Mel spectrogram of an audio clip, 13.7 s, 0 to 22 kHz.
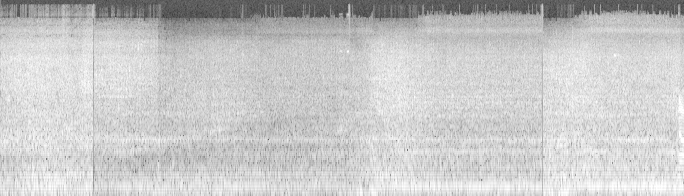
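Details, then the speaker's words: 2002 Chevy Blazer 4.3L V6 Vortec, slightly warmed up at idle: engine sounds good, but a loose, uneven tinny rattle comes from underneath the vehicle. "Engine sounds good. There's this weird rattle crap down here. Sounds terrible."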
